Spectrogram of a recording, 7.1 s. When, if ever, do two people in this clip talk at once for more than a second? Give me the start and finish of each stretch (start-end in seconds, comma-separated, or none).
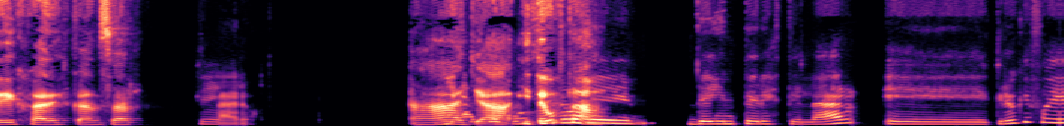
2.9-4.1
